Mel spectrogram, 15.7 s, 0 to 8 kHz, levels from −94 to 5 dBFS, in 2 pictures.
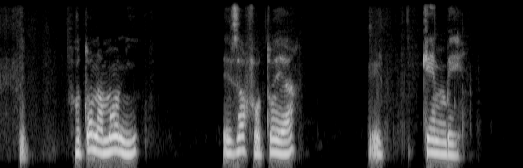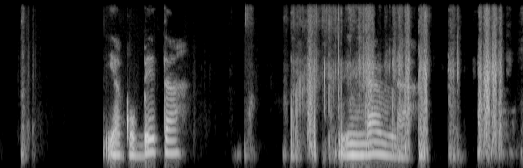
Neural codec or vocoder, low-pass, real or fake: none; 7.2 kHz; real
